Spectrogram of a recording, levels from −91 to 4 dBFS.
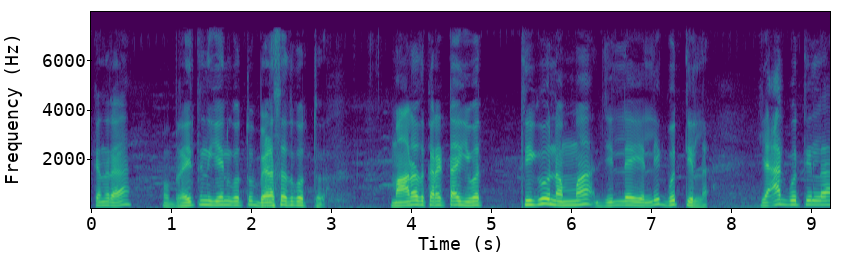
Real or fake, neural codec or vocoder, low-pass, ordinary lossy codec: real; none; 7.2 kHz; AAC, 48 kbps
